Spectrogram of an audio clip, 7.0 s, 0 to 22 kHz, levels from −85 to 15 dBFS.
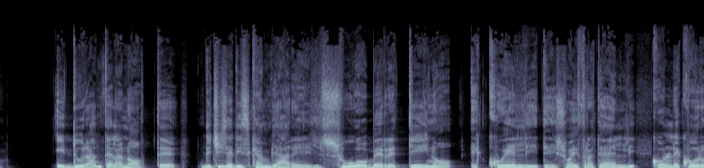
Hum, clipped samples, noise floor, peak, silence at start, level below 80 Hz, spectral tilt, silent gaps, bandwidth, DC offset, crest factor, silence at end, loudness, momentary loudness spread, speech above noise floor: none; under 0.1%; -59 dBFS; -2 dBFS; 0.55 s; -50 dBFS; -5.5 dB/octave; none; 18 kHz; under 0.1%; 10 dB; 0 s; -13 LUFS; 6 LU; 47 dB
